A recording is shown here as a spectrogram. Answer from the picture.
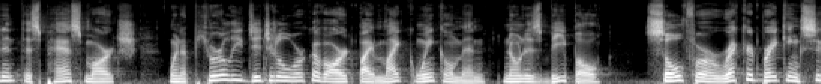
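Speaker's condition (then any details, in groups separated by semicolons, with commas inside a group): No condition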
